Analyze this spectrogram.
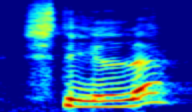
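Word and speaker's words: stille: day it's very quiet how do you say quiet still still it's still quiet still sounds like in the still of the night it's quiet out what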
